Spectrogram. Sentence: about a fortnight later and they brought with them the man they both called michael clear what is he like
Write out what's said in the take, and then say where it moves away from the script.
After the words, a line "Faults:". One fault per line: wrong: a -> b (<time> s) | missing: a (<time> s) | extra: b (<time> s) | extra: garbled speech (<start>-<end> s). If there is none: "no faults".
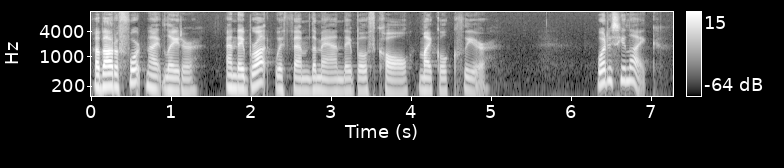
about a fortnight later and they brought with them the man they both call michael clear what is he like
Faults:
wrong: called -> call (3.6 s)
